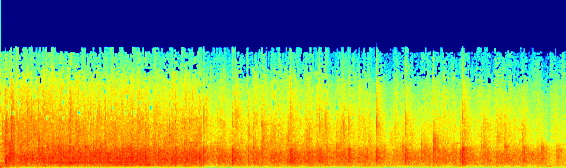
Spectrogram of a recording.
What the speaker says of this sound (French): Donc je tiens à ce que vous applaudissez.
